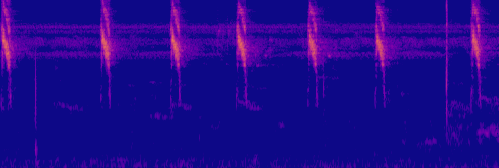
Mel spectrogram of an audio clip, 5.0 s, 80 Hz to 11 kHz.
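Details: Baya weaver chicks begging during hand-feeding: repeated piercing, downward-sliding chirps roughly every 0.7 seconds, with a brief tick and a continuous high hum behind.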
